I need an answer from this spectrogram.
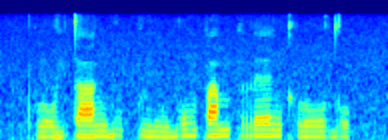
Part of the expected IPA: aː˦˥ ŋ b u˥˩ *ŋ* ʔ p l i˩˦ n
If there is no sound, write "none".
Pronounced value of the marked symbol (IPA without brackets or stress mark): none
